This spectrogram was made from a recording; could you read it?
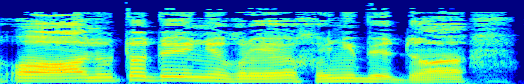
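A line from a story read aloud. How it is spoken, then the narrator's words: Confident snort. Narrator (Russian): уверенно хмыкнул Вакула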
